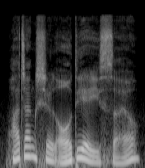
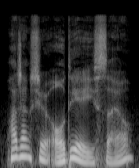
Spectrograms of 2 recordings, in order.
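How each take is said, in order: No difference in how they are said.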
